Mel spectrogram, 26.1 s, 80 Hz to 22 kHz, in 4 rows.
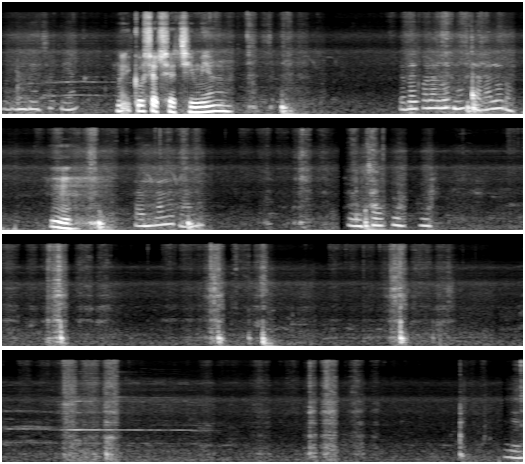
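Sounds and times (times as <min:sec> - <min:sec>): knife cutting on wooden board: 0:13.0 - 0:14.4, 0:15.1 - 0:16.5, 0:17.4 - 0:18.7.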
